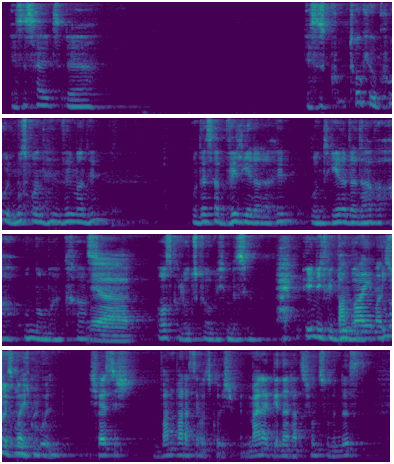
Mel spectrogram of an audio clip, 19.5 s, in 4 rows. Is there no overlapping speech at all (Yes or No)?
No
